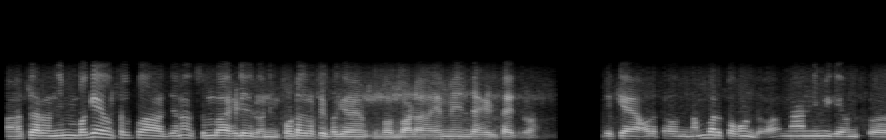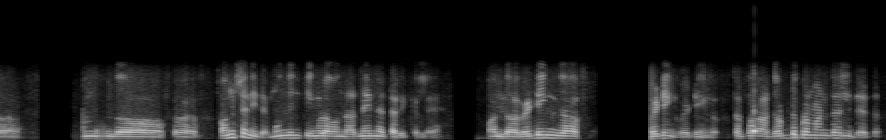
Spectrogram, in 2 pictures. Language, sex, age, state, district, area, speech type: Kannada, male, 45-60, Karnataka, Shimoga, rural, conversation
